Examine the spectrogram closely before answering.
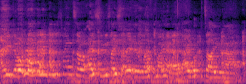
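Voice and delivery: loud confession through laughter; high, loud laughing babble settling down; still cracking up. Real, not acted. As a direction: admit it while laughing helplessly. Still laughing, explains losing her thread.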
